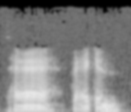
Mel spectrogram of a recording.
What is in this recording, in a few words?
yes a little, manx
